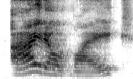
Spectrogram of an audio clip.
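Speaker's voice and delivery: "I" punched, slow and drawn out; stress on I. Shown as a demonstration. Spanish teacher showing English emphasis, "I" stressed. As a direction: punch the word "I", stretching it before "don't like". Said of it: "we punch the word I".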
